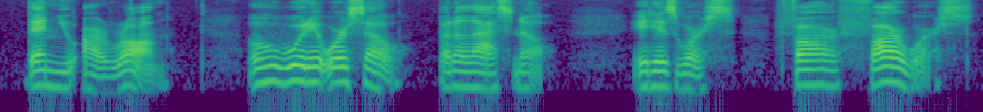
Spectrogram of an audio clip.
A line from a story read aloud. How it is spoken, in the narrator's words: said solemnly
